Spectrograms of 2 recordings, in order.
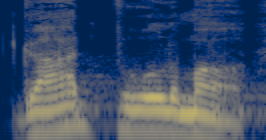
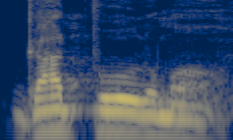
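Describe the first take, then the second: No difference in how they are said.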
